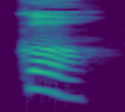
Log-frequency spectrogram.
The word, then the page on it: ko: Apatani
